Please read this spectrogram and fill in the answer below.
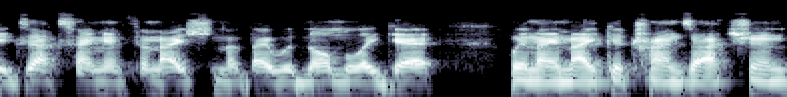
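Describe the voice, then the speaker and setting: Against a quiet background, a man with a fairly low pitch speaks in an Australian accent. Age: 30s. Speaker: startup founder and CEO. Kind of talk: interview. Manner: halting, many fillers.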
